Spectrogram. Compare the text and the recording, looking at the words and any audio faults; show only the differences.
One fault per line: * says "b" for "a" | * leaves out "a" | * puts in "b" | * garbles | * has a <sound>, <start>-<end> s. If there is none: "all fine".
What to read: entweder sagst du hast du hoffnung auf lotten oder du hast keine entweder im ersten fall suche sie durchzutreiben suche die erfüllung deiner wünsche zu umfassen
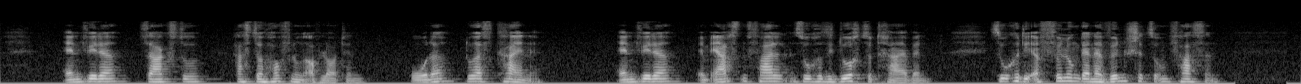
all fine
